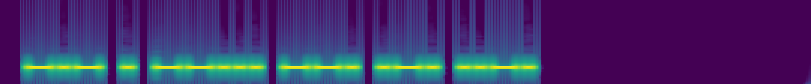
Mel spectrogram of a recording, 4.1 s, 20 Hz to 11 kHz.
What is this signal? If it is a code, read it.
Morse code, heard as a keyed tone, about 32 wpm, 700 Hz. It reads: KE7GRF
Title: USA Callsign DE Callsign 30wpm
